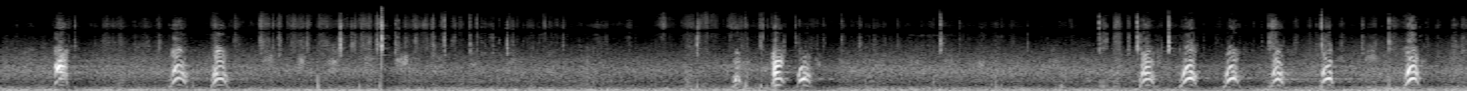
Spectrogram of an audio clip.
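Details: German Shepherd playing with a boomer ball, giving short sharp barks singly and in pairs, then a quick run of five or six near the end, with quiet gaps between bouts.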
